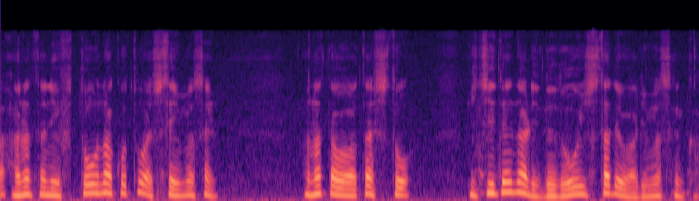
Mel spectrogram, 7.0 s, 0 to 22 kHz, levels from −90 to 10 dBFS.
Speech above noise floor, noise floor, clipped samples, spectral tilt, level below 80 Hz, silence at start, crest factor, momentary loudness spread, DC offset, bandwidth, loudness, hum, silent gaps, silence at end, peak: 28 dB; -45 dBFS; under 0.1%; -8 dB/octave; -48 dBFS; 0 s; 16 dB; 9 LU; under 0.1%; 11.5 kHz; -18 LUFS; none; none; 0 s; -2 dBFS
